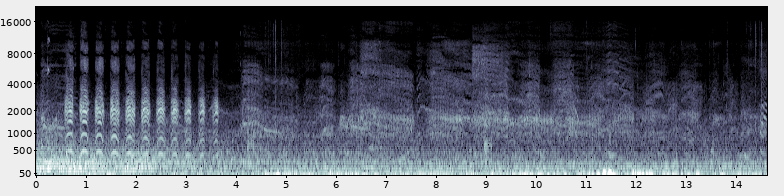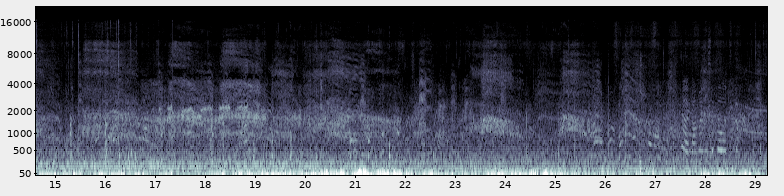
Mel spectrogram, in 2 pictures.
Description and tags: city river
city, river, water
